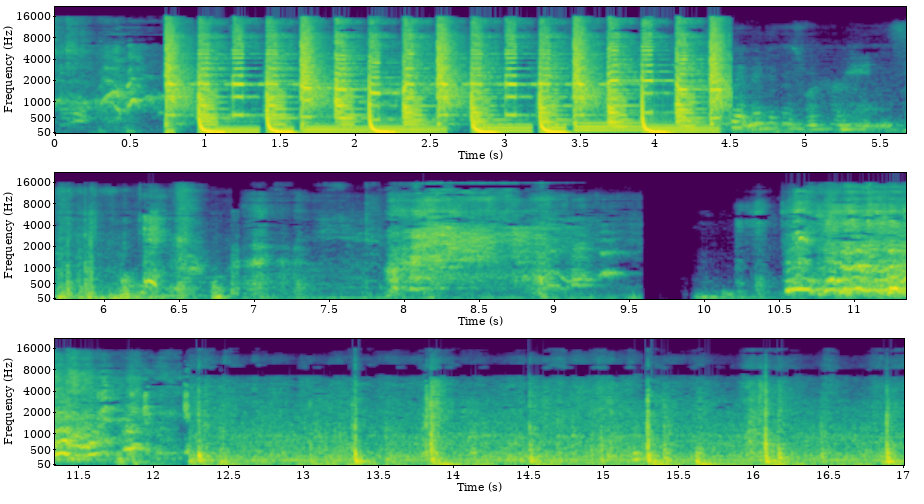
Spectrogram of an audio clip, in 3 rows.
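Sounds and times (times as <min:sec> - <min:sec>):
person laughing: 0:07.9 - 0:09.6, 0:10.5 - 0:12.2.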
